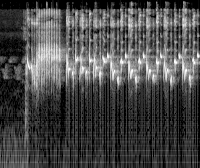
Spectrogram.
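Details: Yellow-vented bulbul singing a long rapid song, used to lure other bulbuls into song. It opens with a harsh, noisy burst, then breaks into quick chattering whistled notes that rise and fall, about three each second.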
